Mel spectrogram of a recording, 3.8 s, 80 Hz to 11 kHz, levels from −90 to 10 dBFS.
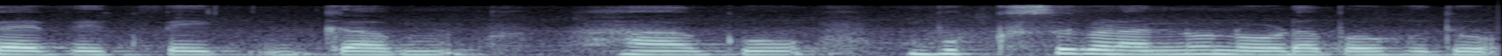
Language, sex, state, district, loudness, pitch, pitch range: Kannada, female, Karnataka, Raichur, -16 LUFS, 195 Hz, 185-215 Hz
